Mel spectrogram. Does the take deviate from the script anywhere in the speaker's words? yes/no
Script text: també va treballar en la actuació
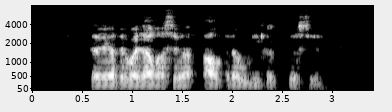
yes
